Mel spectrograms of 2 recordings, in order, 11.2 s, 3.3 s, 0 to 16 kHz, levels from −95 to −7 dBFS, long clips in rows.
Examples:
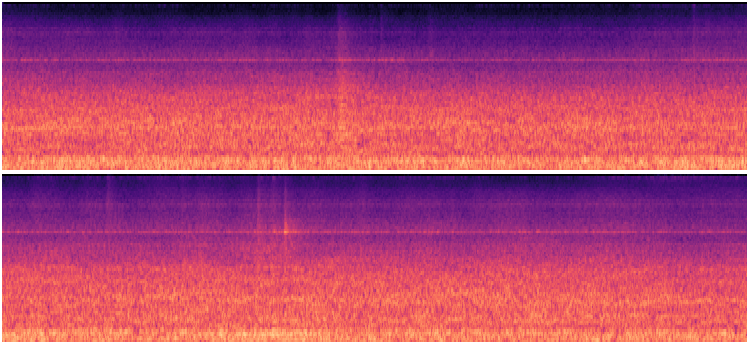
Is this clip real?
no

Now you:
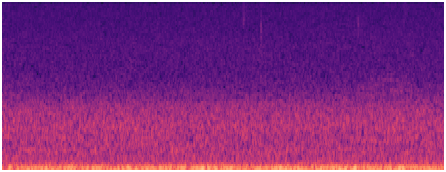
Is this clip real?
yes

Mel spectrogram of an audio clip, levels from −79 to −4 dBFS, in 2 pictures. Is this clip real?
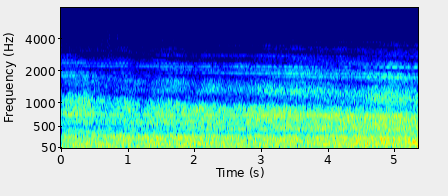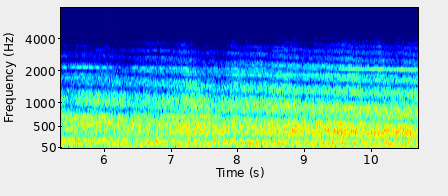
yes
